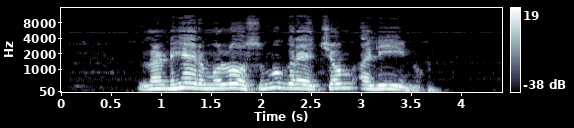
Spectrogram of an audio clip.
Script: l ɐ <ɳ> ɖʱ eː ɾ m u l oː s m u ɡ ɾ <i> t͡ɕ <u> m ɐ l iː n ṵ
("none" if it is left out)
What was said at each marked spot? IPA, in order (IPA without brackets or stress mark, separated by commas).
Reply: ɳ, e, o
